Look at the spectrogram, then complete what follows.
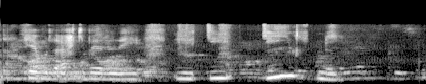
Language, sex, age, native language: Icelandic, female, 8, Icelandic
